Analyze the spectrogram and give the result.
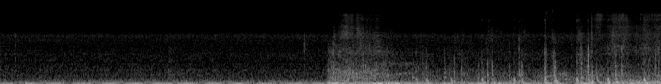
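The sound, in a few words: footsteps in the video game Valorant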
